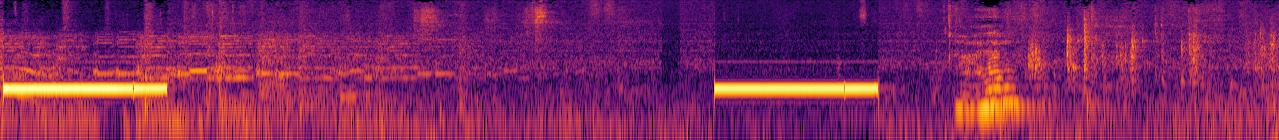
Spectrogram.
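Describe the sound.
International telephone ringing tone on a call to Spain: two long, steady mid-pitched tones separated by a pause, with people talking and background noise in between.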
